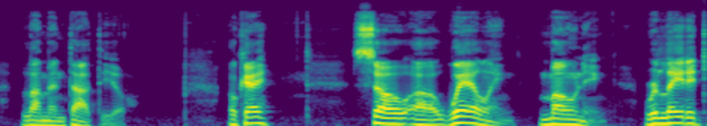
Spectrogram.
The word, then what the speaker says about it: lamentatio: Do you pronounce it like in Italian? Then you say lamentatio.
